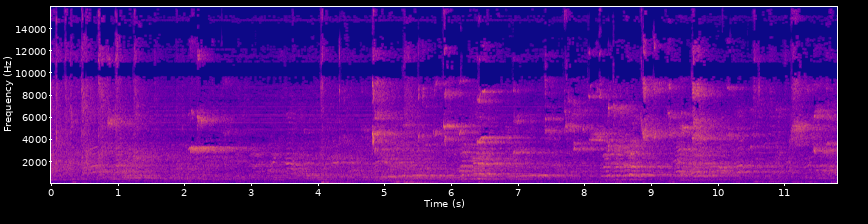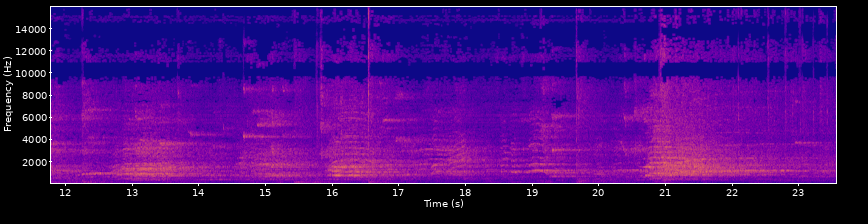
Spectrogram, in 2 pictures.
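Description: Volleyball rally in a gymnasium: the ball struck a few times by hands and arms, sharp smacks echoing in the hall, among the calls and shouts of players and onlookers. A louder burst of shouting comes near the end.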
